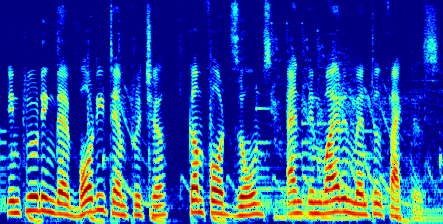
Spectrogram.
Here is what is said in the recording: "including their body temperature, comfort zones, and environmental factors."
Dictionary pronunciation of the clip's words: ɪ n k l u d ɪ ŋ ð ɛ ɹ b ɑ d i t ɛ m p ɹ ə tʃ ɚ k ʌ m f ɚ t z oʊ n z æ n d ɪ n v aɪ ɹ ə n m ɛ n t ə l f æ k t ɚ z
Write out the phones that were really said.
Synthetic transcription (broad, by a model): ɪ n k l u d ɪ ŋ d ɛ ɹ b ɑ d i t ɛ m p ɹ ə tʃ ɚ k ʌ m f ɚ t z oʊ n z æ n d ɪ n v aɪ ɹ ə n m ɛ n t ə l f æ k t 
